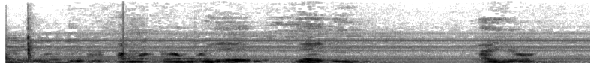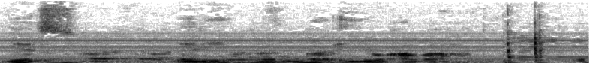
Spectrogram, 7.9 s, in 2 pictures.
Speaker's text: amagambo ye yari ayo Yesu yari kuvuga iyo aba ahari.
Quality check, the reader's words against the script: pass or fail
pass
